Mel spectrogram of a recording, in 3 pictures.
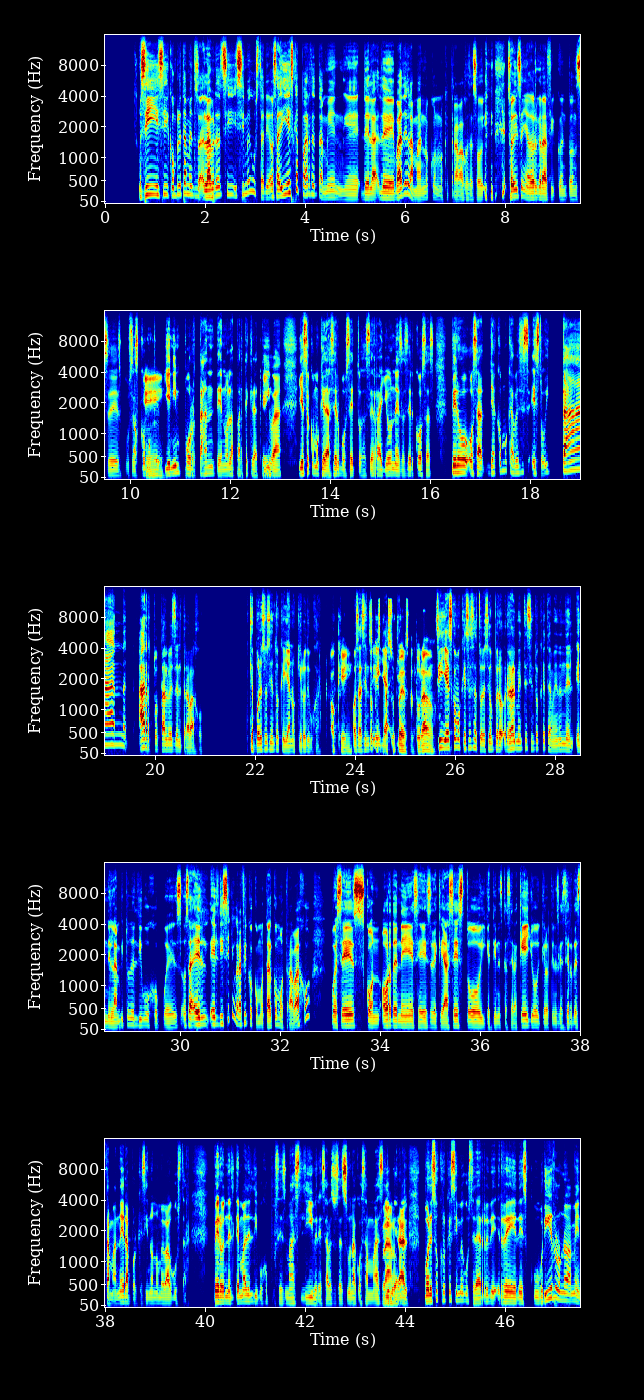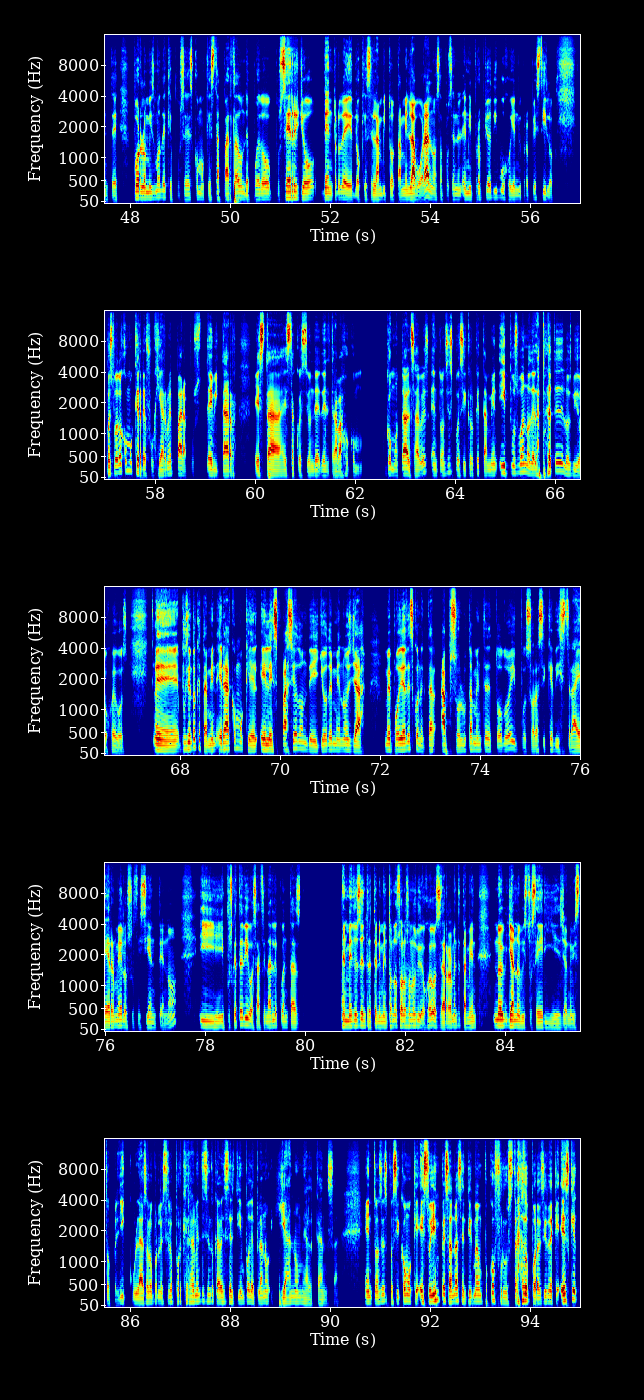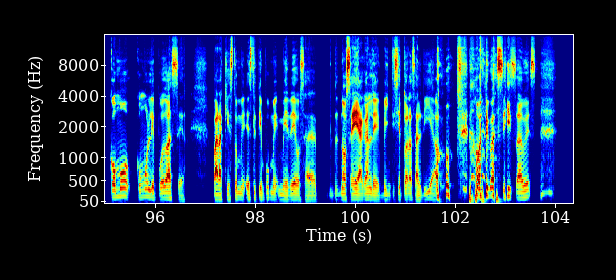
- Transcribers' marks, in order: laughing while speaking: "soy"; stressed: "tan"; "parte" said as "parta"; laughing while speaking: "parte"; laughing while speaking: "o o algo así"
- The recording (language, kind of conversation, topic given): Spanish, advice, ¿Cómo puedo volver a conectar con lo que me apasiona si me siento desconectado?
